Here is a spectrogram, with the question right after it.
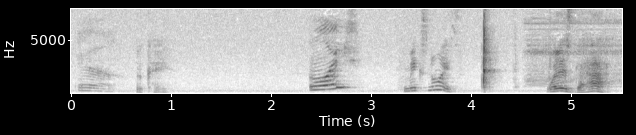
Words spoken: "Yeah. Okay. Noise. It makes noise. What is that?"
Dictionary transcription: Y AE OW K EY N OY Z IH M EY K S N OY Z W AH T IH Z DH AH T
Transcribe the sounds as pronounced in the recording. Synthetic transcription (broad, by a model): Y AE OW K EY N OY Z IH M EY K S N OY Z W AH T IH Z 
